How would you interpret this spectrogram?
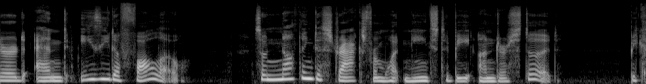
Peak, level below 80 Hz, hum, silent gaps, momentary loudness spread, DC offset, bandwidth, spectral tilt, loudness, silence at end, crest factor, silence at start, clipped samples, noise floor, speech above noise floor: -4 dBFS; -60 dBFS; none; none; 8 LU; under 0.1%; 19 kHz; -6 dB/octave; -21 LUFS; 0 s; 18 dB; 0 s; under 0.1%; -62 dBFS; 41 dB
